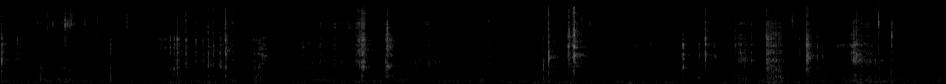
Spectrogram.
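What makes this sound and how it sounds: A translucent white solid bar of soap is scraped with a blade into fibrous shavings. The result is a quiet, bright, crackly scraping made of many short, crisp bursts, almost no low end, and very little ring after each stroke.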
